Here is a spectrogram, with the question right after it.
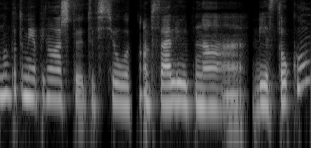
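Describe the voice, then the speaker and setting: A woman with a plain, everyday voice speaks at a fairly low pitch with lively intonation. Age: 40s. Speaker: cancer patient, entrepreneur. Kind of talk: interview.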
